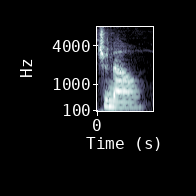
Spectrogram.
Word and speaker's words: Geenel: were in here yeah it's kind of a quirky spelling but it's pronounced Janelle Janelle so do you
